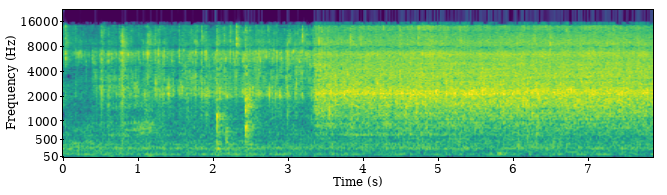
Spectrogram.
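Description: Urad dal, chana dal, curry leaves, cumin and garlic hit hot oil for a tempering, crackling and popping softly before surging into a loud, steady sizzle after about three seconds that holds to the end, with no voices.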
